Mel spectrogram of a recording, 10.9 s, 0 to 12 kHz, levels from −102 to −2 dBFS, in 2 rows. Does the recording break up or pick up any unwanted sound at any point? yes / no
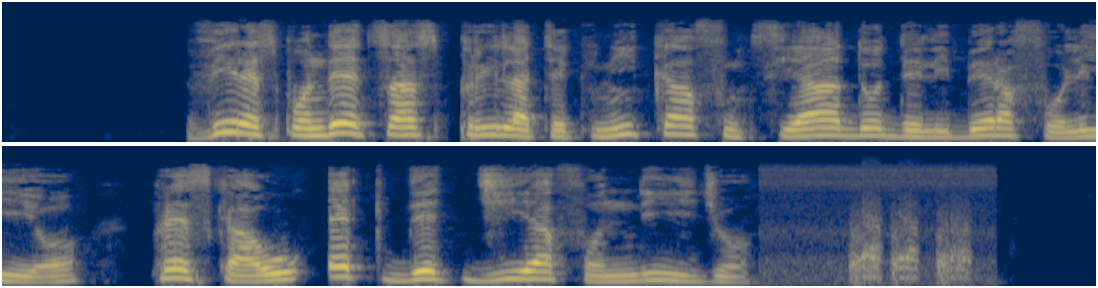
yes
